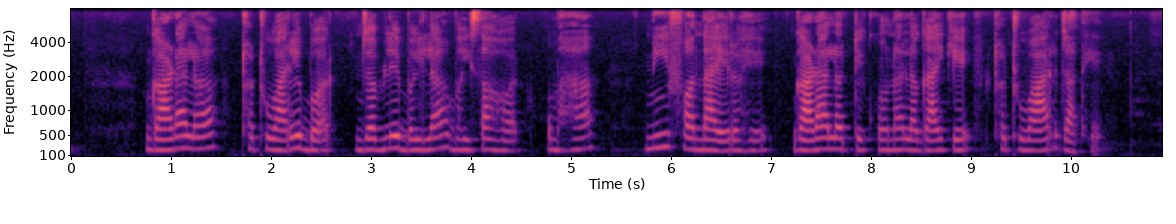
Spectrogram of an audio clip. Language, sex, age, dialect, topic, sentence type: Chhattisgarhi, female, 18-24, Northern/Bhandar, agriculture, statement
